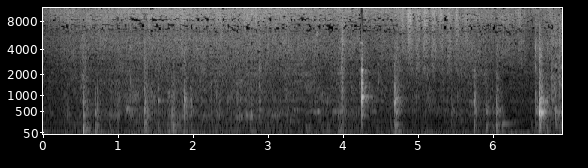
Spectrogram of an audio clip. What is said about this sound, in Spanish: Les escuchas fregar los platos y los cubiertos de la última comida, a pesar de tener un lavavajillas. Lo hacen para ahorrar electricidad porque para los jóvenes llegar a final de mes es una auténtica odisea.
